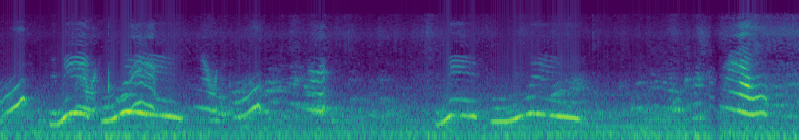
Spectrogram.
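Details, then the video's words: Talking parrot producing speech-like phrases, with rising and falling swooping syllables in short bursts and pauses between them, indoors with a steady low hum. "talking parrot"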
